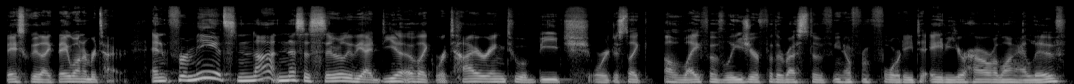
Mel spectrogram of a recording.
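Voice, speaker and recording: A man's voice: fairly low pitch, a little fast, hardly any pauses. A young man, hosting a casual podcast chat and explaining ideas with plenty of fillers. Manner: chatty, explains things with lots of "like" and "um". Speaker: podcast host.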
